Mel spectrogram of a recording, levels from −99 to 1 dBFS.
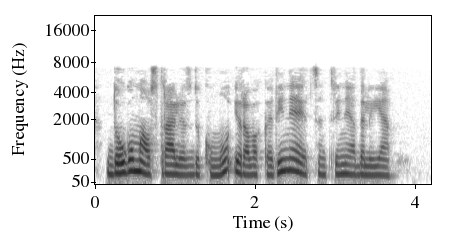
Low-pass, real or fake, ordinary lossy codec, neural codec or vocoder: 7.2 kHz; real; Opus, 64 kbps; none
